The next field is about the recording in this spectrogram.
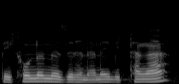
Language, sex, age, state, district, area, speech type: Bodo, male, 30-45, Assam, Goalpara, rural, spontaneous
